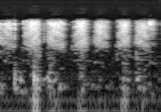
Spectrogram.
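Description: A whiteboard being erased: quick back-and-forth rubbing strokes across the board, about five a second, fairly quiet.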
